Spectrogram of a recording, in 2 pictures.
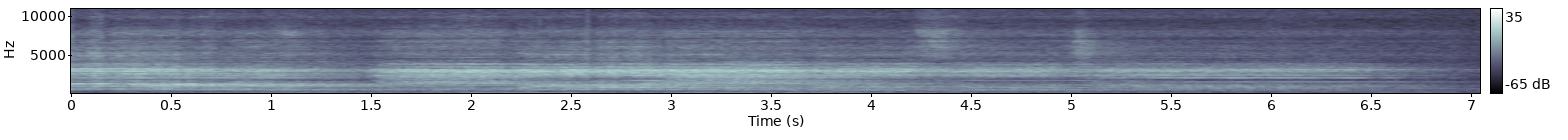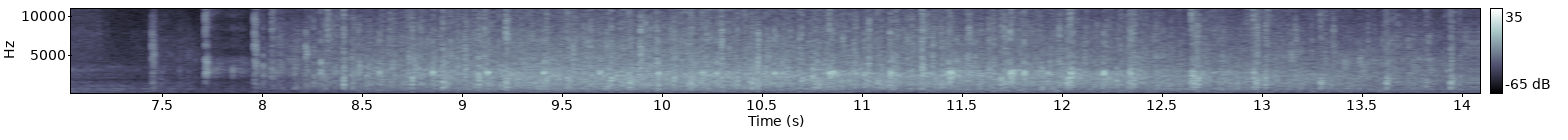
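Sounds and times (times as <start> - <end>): crowd applauding: 7.4 - 14.0.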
